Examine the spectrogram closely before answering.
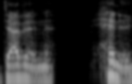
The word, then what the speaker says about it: Devon Hennig: right we are officially live here we've got Devin henig is that how you pronounce it Devon that's right should awesome I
